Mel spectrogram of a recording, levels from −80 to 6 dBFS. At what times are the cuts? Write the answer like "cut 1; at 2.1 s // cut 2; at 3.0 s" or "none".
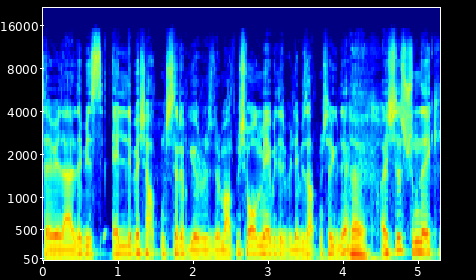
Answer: cut 1; at 1.9 s // cut 2; at 3.9 s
